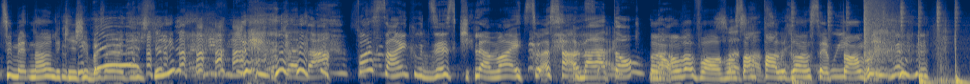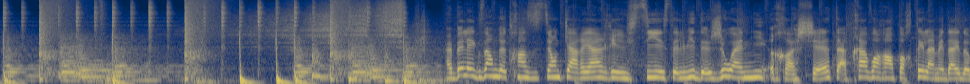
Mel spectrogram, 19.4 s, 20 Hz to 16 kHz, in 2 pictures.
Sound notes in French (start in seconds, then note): 0.9 rires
